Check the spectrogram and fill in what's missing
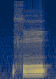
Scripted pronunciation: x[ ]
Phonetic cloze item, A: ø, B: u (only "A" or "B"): A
